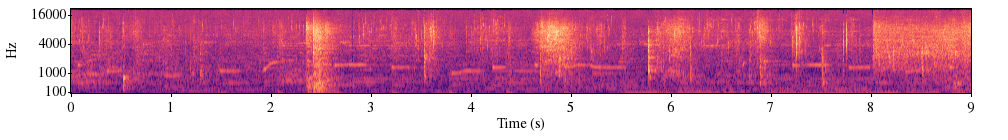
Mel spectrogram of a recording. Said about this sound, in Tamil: இப்போ இந்த சிக்கனை வந்து நான் இதில் போட போகிறேன்.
